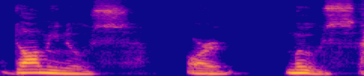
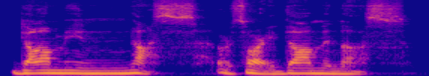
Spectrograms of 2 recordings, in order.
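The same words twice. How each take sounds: First: "dominus" ending in noos, rhyming with "moose"; long final u. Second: "dominus" ending in nus, rhyming with muss; short final u. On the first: Teacher showing students what not to say, long oo ending. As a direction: stretch the last vowel of "dominus" to an oo, like moose. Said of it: "Try not to say". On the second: Teacher correcting the rhyme for students, short final u. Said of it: "rather it rhymes with mus". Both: Shown as a demonstration.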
